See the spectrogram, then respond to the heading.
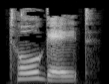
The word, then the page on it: toll gate: British English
